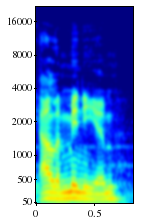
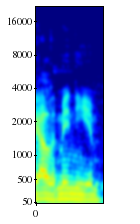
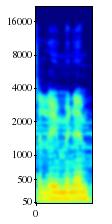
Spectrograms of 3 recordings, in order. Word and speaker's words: aluminium: and other english people or british people say aluminium well it's because in english it has an extra eye in it and it is actually aluminium so it is a little bit weird but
